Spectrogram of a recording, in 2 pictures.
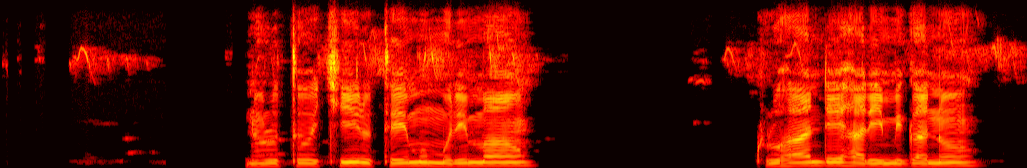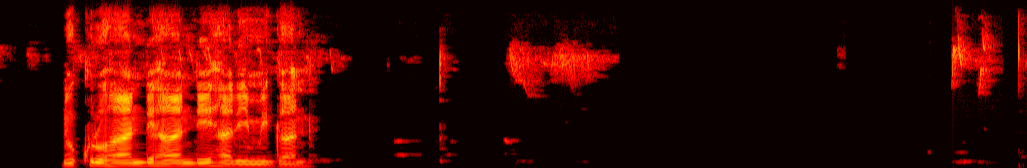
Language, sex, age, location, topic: Kinyarwanda, male, 50+, Musanze, agriculture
